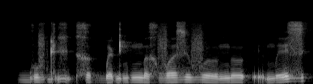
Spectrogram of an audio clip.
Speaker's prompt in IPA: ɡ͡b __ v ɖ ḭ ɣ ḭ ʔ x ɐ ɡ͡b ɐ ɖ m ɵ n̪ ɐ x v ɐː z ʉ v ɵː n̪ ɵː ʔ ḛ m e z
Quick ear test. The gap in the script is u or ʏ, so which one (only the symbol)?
u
